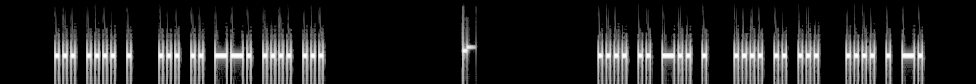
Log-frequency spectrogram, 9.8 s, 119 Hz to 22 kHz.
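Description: Morse code sent at a fast 30 words per minute: a single mid-pitched tone keyed in quick dits and dahs, two bursts of characters separated by a silent pause broken by one brief click.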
